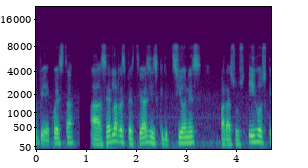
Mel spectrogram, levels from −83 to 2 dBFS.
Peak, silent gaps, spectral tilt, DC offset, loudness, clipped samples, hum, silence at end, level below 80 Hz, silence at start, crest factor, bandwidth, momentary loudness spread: -4 dBFS; 0.87-1.09 s; -7 dB/octave; under 0.1%; -22 LUFS; under 0.1%; none; 0 s; -50 dBFS; 0 s; 16 dB; 8.8 kHz; 9 LU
